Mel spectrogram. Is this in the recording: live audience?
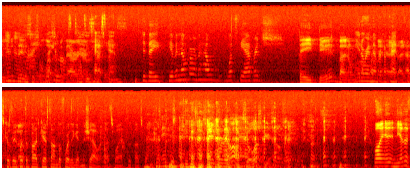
yes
